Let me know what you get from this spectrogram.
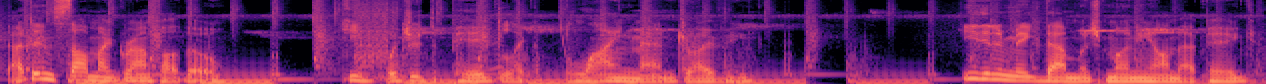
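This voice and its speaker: A man playing a grieving country man who fondly and reflectively remembers his late grandfather, with dramatic pauses, in an audio drama. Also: medium pitch, vocal fry, lightly acted. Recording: loud music behind the voice. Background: music.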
